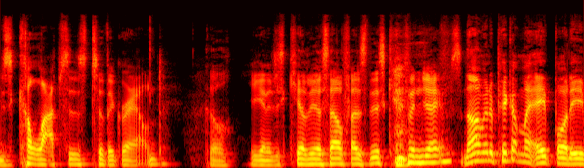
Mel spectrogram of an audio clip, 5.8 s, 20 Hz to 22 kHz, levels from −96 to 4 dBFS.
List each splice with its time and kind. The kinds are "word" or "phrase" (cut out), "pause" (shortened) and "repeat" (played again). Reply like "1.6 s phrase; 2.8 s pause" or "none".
none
